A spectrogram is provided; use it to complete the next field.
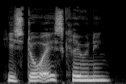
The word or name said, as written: historieskrivning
